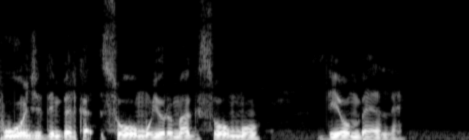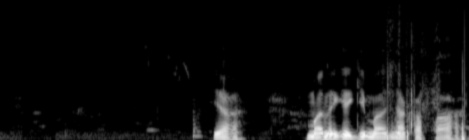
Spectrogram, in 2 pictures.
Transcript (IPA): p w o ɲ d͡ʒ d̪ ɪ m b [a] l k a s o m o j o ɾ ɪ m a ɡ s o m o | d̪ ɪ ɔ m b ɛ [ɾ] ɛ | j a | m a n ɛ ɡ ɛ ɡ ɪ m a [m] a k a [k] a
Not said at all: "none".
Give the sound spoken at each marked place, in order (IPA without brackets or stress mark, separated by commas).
ɛ, l, ɲ, p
